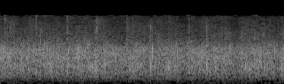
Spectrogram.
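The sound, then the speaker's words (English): A church audience stands and claps hands steadily in praise one morning, a dense, continuous wash of applause, with no voices standing out. “Let's stand, give him one more good hand clap of praise this morning, if you will.”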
